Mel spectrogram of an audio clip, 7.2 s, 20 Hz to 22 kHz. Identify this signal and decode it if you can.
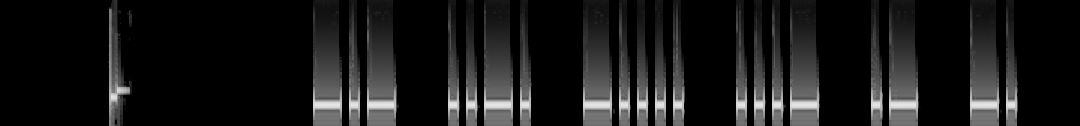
Morse code, heard as a keyed tone, about 20 wpm, spaced as for 14 wpm, 700 Hz. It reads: KF6VAN
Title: USA Call Signs - 6 Characters - 2x Character Spacing - 20wpm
